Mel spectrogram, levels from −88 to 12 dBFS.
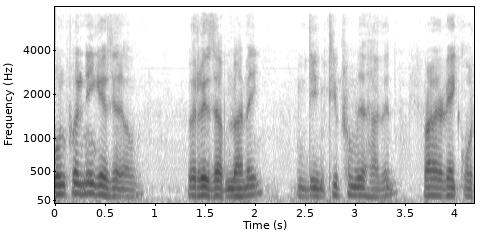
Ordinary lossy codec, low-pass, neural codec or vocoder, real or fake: none; 7.2 kHz; codec, 24 kHz, 1.5 kbps, HILCodec; fake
